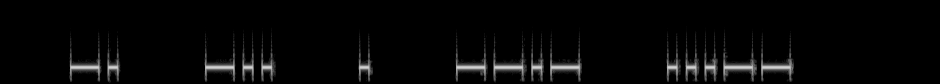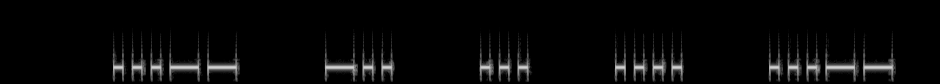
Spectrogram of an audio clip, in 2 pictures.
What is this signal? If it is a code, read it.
Morse code, heard as a keyed tone, about 13 wpm, spaced as for 7 wpm, 800 Hz. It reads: NDEQ3 3DSH3
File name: LEZIONI / 4 Q1S3 ws 12wpm 2038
